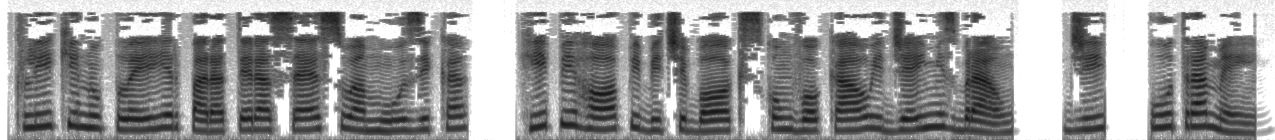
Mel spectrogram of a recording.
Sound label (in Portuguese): hip hop beatbox com vocal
